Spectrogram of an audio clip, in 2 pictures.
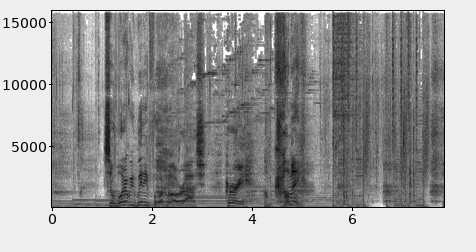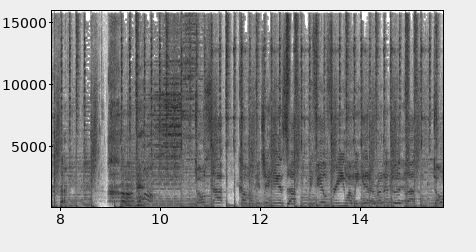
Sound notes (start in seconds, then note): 5.0 heavy breathing; 6.0 upbeat music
